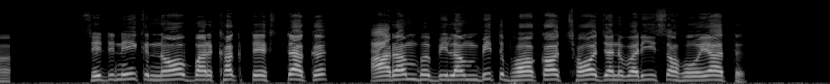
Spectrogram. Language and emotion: Maithili, neutral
